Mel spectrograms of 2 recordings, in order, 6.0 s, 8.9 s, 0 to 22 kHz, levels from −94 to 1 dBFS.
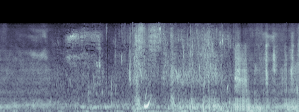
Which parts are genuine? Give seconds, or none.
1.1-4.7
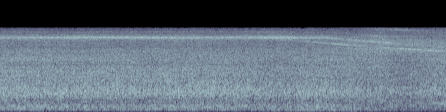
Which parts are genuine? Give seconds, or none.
1.7-4.9

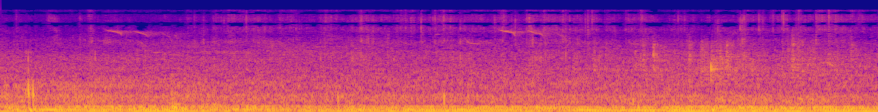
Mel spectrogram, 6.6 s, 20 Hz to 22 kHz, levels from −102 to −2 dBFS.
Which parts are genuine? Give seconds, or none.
0.0-6.6

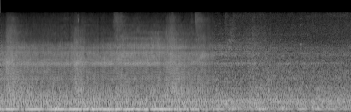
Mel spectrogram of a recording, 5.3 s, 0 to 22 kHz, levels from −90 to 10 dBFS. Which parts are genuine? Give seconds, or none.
3.2-5.3

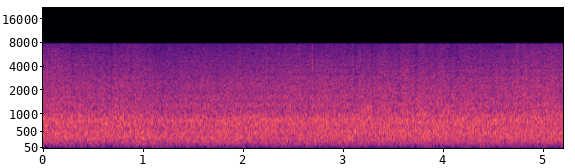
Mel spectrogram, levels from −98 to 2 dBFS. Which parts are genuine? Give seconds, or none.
2.5-3.5

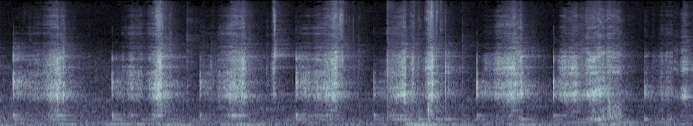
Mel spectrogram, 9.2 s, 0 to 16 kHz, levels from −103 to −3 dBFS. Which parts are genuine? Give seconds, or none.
0.0-9.2

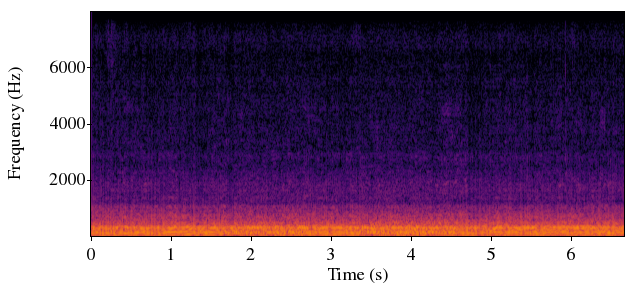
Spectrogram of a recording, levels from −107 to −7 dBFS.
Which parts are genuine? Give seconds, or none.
1.8-2.7; 3.4-4.6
